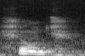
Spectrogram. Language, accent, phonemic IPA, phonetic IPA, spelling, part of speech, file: Armenian, Eastern Armenian, /ʃunt͡ʃʰ/, [ʃunt͡ʃʰ], շունչ, noun, Hy-շունչ.ogg
- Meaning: 1. breath 2. breathing, respiration 3. soul, person 4. light breeze 5. pause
